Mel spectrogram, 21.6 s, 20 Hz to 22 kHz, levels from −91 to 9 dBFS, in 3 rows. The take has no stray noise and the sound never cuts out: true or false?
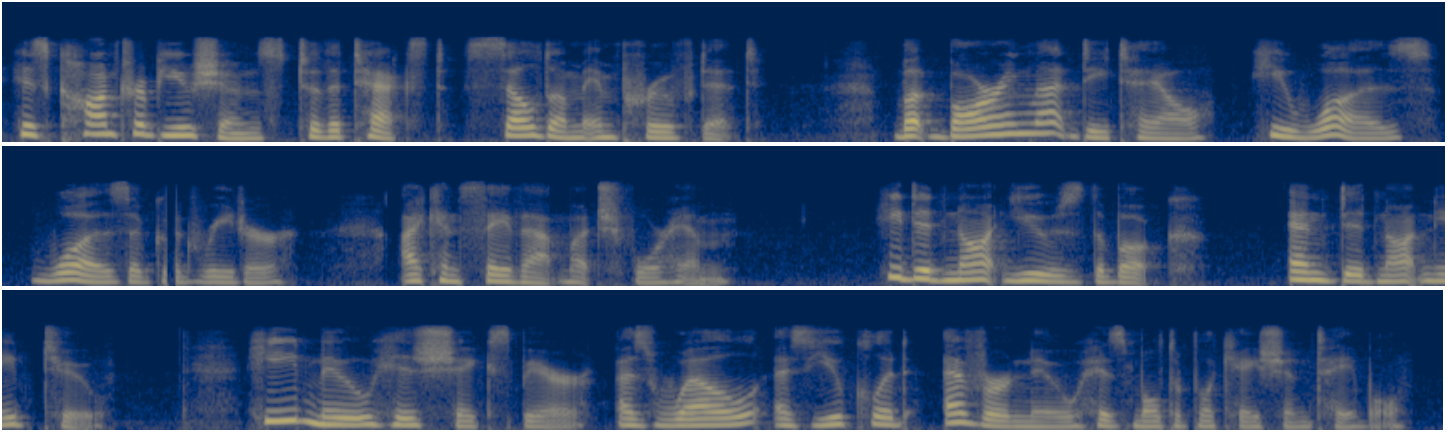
false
